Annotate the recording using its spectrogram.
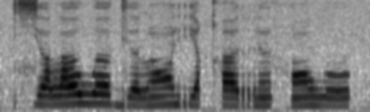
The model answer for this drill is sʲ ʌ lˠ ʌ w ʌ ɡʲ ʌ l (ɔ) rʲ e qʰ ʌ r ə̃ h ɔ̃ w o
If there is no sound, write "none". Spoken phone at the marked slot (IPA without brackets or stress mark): ɔ̃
